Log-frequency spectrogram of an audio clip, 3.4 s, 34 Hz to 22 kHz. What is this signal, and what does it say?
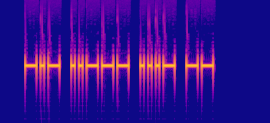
Morse code, heard as a keyed tone, about 25 wpm, 700 Hz. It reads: K2VM
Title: USA Call Signs - 4 Characters - 25wpm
